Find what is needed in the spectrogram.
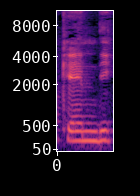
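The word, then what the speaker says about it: Kandy: Ah, e per chi se lo domanda, si chiama Candy con la K, perché tutti sbagliano a scrivere sotto nei commenti o in privato e si scrive K con la Y finale anche, per cui molta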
